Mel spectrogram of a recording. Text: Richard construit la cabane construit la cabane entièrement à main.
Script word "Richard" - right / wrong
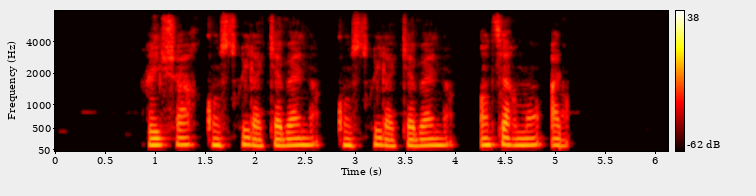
right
